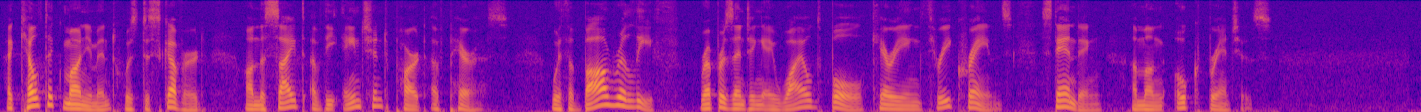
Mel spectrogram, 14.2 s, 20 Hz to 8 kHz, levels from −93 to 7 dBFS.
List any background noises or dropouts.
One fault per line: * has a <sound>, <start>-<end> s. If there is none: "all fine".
all fine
